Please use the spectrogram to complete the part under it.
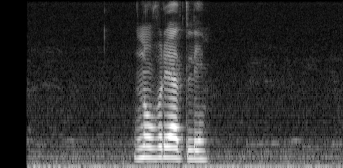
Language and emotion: Russian, neutral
